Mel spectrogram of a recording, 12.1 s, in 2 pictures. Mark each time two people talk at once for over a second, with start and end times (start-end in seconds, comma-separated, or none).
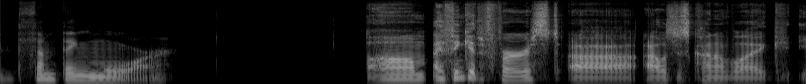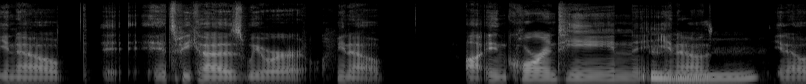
none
